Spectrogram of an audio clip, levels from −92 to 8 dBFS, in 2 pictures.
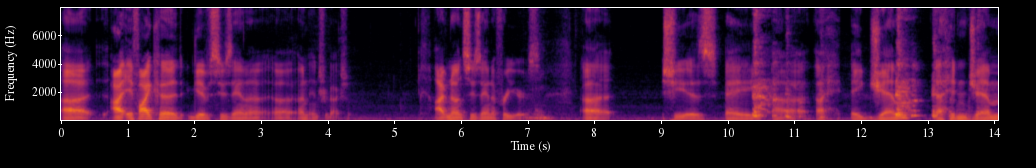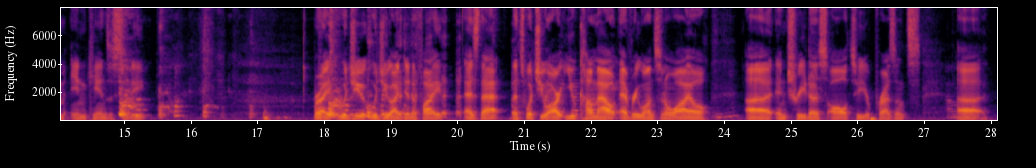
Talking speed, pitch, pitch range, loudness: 125 wpm, 120 Hz, 100-135 Hz, -26 LUFS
